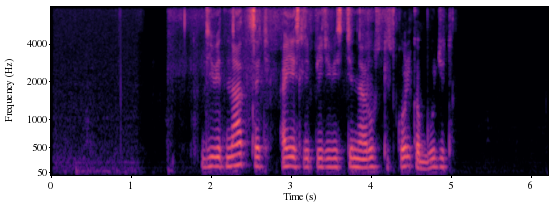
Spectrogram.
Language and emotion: Russian, neutral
